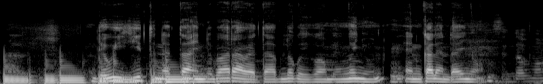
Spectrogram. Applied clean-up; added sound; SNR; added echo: none; Guitar; -3 dB; none.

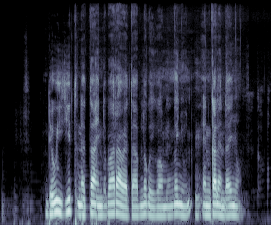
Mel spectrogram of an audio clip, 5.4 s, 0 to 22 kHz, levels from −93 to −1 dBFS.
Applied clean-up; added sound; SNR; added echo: neural mask model DeepFilterNet 3.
